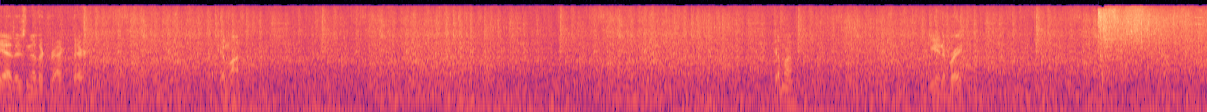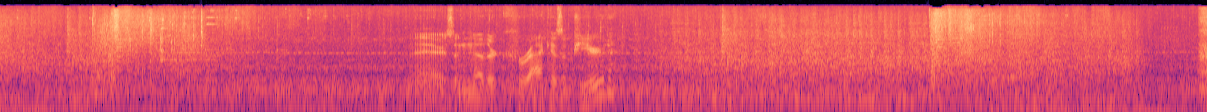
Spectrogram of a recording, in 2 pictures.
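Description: A heavy metal valve wheel creaks and grinds as it turns.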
